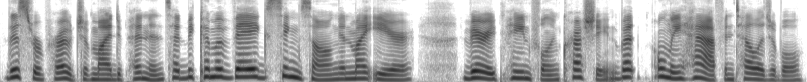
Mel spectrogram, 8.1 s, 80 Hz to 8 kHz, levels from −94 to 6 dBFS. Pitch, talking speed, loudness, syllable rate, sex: 210 Hz, 165 wpm, -18 LUFS, 5.1 syllables/s, female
